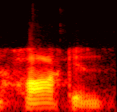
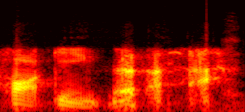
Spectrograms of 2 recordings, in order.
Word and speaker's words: Hawkins: This is Stephen Hawkins, not Hawking. Yeah, I said his name wrong.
